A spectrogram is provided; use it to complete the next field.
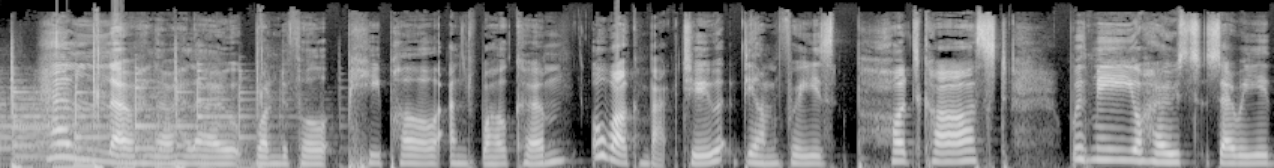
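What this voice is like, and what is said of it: Congested voice from a cold. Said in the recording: “In case you can hear it in my voice, I do have a cold”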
